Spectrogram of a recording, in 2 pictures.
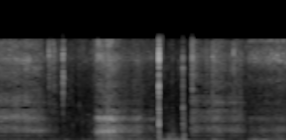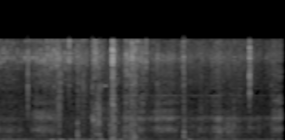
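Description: A mountain biker breathing hard while riding, with one loud exhale about a second in. Under it runs a low rumble of tyres on a dirt trail and wind on the mic, with a few sharp clicks and rattles from the bike.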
